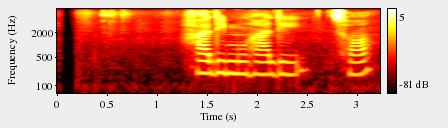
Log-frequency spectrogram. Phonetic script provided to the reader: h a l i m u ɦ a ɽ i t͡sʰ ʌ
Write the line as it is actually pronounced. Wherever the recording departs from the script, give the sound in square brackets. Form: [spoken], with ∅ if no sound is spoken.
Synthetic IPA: h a l i m u ɦ a [l] i t͡sʰ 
